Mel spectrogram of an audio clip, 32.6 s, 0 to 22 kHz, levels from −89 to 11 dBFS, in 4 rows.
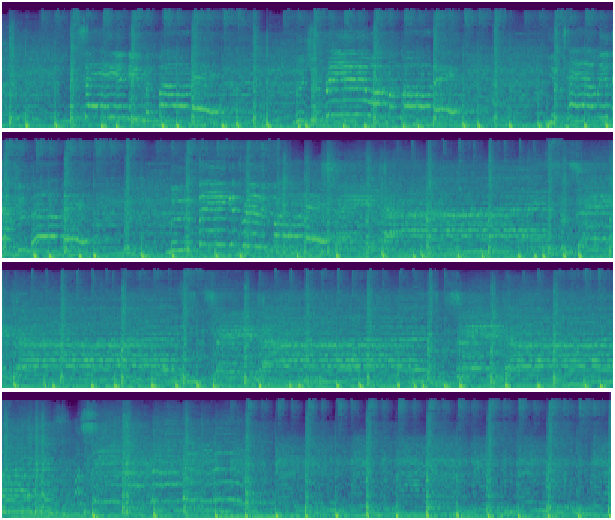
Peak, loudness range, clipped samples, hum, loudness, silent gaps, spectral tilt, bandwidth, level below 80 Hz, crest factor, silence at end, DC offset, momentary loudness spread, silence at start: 0 dBFS; 3 LU; under 0.1%; none; -18 LUFS; none; -4 dB/octave; 17 kHz; -26 dBFS; 18 dB; 0 s; under 0.1%; 5 LU; 0 s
